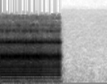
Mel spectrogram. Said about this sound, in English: I love that Chris added in the buzzers. That's good production quality from you, Hype Train.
